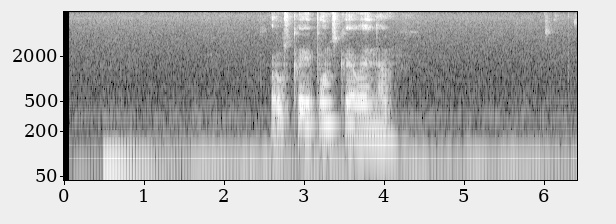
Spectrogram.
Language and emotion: Russian, neutral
